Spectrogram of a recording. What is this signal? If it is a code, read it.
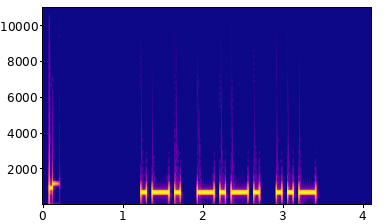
Morse code, heard as a keyed tone, about 17 wpm, 700 Hz. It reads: RCU
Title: USA Call Sign Postfixes - 3 Letters 17wpm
